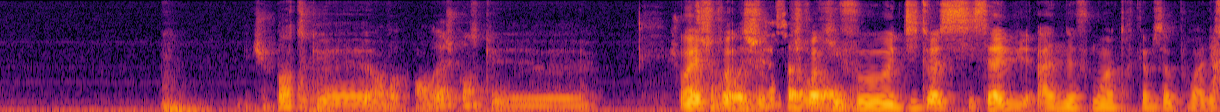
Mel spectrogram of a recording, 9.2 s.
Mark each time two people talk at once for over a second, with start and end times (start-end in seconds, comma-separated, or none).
5.1-6.4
